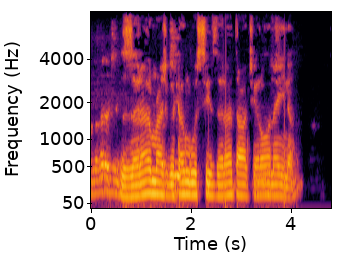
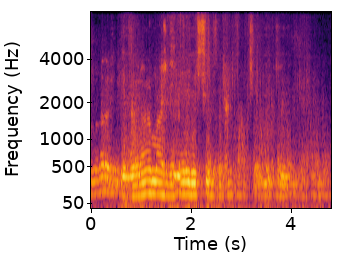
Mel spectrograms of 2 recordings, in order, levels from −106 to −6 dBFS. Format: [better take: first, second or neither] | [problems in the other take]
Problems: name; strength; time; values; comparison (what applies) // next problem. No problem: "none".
first | noise reduction (neural separator model SepFormer DNS4)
